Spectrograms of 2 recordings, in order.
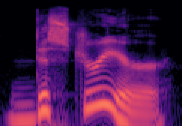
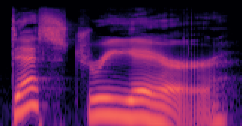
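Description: First: The stress is on a later syllable. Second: The stress is on the first syllable. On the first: "the other way is destrier" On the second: "the first pronunciation has the emphasis on the first syllable"

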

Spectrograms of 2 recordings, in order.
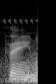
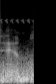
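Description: First: The river name is said the local American way. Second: The river name is said the British way. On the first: This is how locals name the river. The speaker calls it right. "We say Thames" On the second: This is how the British name their river. The speaker calls it wrong. "not Thames, as the Brits say"

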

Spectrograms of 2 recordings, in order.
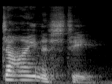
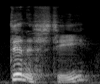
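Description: First: It is said with American pronunciation. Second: It is said with British pronunciation.

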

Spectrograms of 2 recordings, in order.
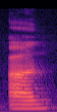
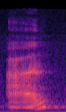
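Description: First: It is said in the first tone. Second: It is said in the second tone.

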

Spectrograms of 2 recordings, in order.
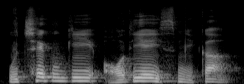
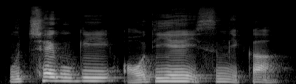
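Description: First: It is said fast. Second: It is said at a normal pace.

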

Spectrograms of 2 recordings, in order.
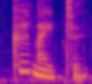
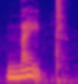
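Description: First: The K sound is pronounced. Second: The K sound is silent. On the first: The speaker calls it wrong. "크 나이트 아니고" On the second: The speaker calls it right. "K 묵음하는 연습"

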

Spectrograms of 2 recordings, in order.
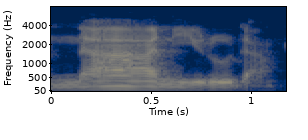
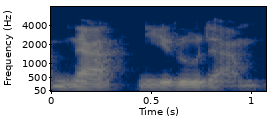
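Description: First: The first A vowel is long. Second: The first A vowel is short. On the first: The not ceased thing is not. The speaker calls it right. "it's important that the A is long" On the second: The ceased thing is not. The speaker calls it wrong. "otherwise it sounds like na niruddhaṃ"

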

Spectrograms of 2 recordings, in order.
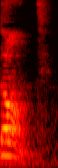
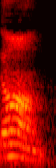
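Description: First: The final T is pronounced heavily. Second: The final T is dropped. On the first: The speaker calls it wrong. "você não vai pesar sua pronúncia nessa letra T no final. Você não vai falar" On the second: The speaker calls it right. "você vai falar ... Tira o T"

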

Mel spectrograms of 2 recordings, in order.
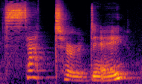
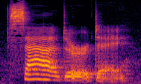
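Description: First: The middle consonant is a clear T sound. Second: The middle consonant is a soft D sound. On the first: "the correct pronunciation is with T" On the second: "In the United States, we say Saturday. It sounds like a D"

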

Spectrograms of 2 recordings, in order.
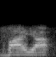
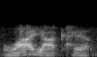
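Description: First: The word begins with a v sound. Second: The word begins with a w sound. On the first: The speaker calls it wrong. "it's called Vayakhel" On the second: This is the older, more original way of saying it. The speaker calls it right. "the more correct pronunciation is Vayakhel"

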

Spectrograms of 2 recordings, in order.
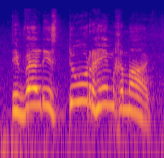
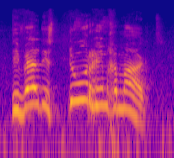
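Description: No difference in how they are said.

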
